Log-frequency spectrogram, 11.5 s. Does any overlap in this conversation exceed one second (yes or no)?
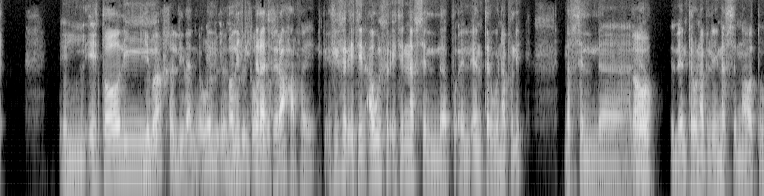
yes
